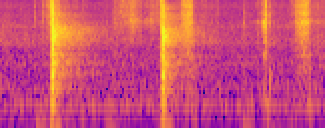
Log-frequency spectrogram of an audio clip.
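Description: A knife chops through apples on a cutting board, a few crisp, evenly spaced thunks, close by and fairly quiet, with no voices.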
